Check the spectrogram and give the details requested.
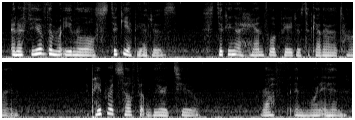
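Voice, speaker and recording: A woman's voice: fairly low pitch, vocal fry, warm tone, slight background noise, rough recording. A woman acting as a young narrator recounting family memories in an intimate, wry, subdued and conversational way, in a scripted audio drama.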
